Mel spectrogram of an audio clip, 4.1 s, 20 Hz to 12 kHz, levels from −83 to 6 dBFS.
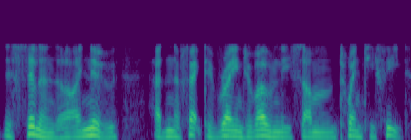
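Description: From start to end, the speech has passed through the iLBC codec. It codes each 20 ms frame on its own, and at a rate that fits 15.2 kbps it leaves plainly audible damage. Nothing above 3.8 kHz survives, so the sound is muffled and narrowband, with a rough, slightly synthetic edge.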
